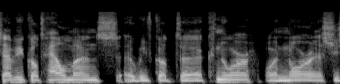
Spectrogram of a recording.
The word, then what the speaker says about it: Knorr: I didn't know that you pronounced it Knorr. Knorr. Because here we also pronounce it Knorr. The quiet K. It's a quiet K. It's a silent K.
